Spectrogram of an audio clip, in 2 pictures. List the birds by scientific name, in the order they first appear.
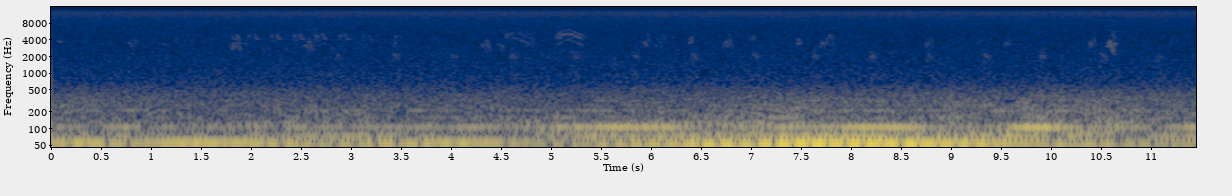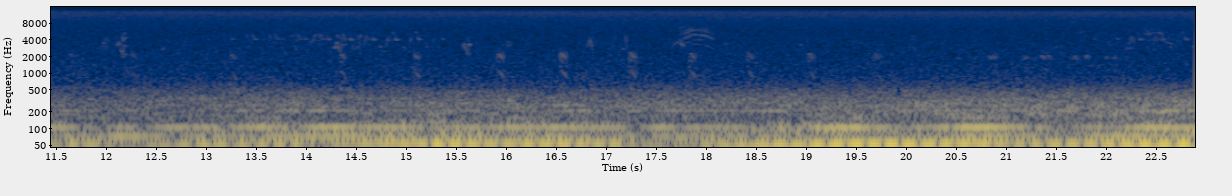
Haemorhous mexicanus, Chlorodrepanis virens, Pternistis erckelii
